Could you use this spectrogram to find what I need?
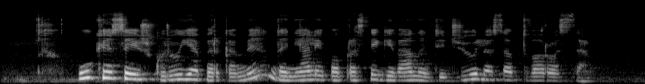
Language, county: Lithuanian, Kaunas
